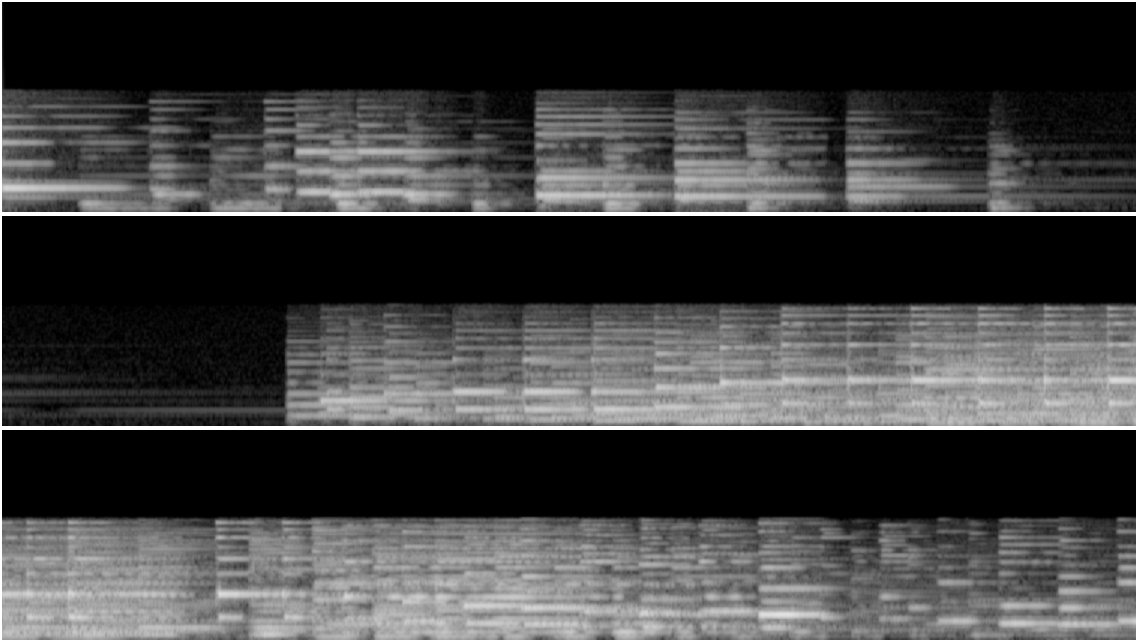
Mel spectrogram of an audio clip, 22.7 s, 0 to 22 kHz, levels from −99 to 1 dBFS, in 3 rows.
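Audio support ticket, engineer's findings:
Music pumping and thinning throughout, level swinging by around 15 dB. Attacks come through while held notes and decays sink. Probable component: the noise suppressor, tuned for speech and left active on music. Steady tones and reverb tails are treated as background noise and gain-reduced, so the texture flutters. It is heard over a narrowband call path with nothing above 4 kHz, which points to G.711 mu-law at 64 kbps.

Sound cut by the noise suppressor. Sustained material sinks or fades early at these points:
0.67–1.97 s, about 19 dB down.
2.86–3.56 s, about 20 dB.
4.32–4.49 s, about 9 dB.
5.26–9.46 s, about 20 dB, the longest stretch.
19.52–20.17 s, about 10 dB.
20.56 s to the end, about 20 dB.
The mechanism is the same suppressor classing held sound as noise and cutting its decay short.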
